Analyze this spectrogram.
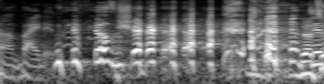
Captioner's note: laughs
